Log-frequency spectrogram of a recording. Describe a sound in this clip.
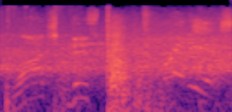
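A heavy body slams down onto a wrestling mat with a loud thud.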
